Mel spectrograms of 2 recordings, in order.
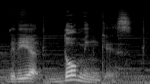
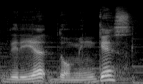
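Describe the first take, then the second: First: The stress is on the first syllable. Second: The stress is on the third syllable. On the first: "Si lo ponemos en do" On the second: "Y si la ponemos en gues"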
